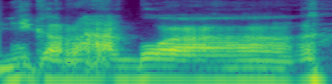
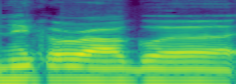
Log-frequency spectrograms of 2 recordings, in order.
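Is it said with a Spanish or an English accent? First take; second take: Spanish; English. First: It is said with a Spanish accent. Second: It is said with an English accent.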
